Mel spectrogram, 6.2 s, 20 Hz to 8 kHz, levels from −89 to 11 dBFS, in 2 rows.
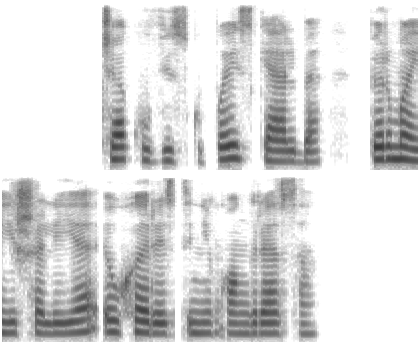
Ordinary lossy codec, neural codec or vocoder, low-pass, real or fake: AAC, 48 kbps; none; 7.2 kHz; real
